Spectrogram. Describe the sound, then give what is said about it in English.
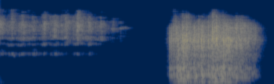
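A handful of dice rattles and shakes, then, after a brief pause, spills and clatters loudly across a table in a dense burst of clicks lasting about a second, rolled for damage during a tabletop role-playing game. “All of us need bigger hands for this many dice.”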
